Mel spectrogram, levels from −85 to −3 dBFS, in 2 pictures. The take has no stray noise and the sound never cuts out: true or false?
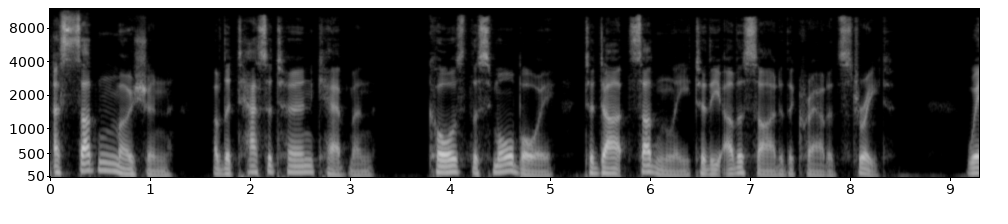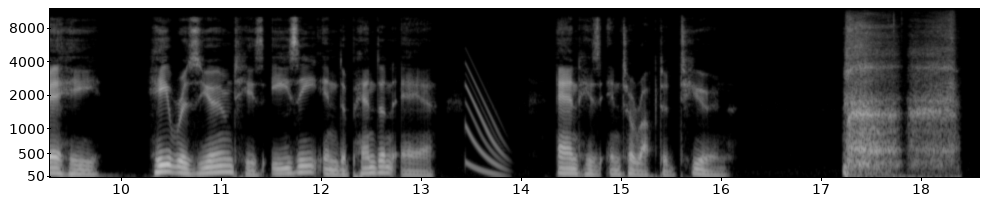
false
